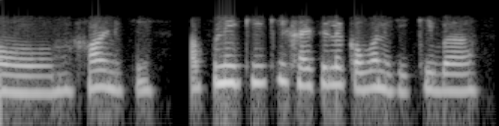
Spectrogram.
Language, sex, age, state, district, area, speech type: Assamese, female, 30-45, Assam, Sonitpur, rural, conversation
